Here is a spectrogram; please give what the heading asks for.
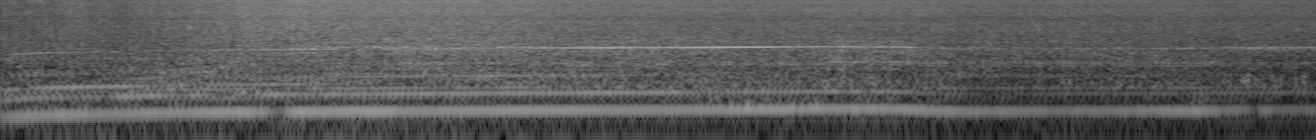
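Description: The outboard motor of a skiff is started and runs steadily as the boat leaves its mooring, its droning hum rising slightly in pitch as it revs, then easing off a little toward the end. No voices.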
